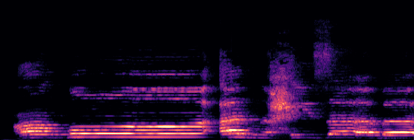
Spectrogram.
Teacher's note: hamzah dengan harokat fathah tanwin bertemu dengan huruf ha, hukum bacanya adalah idhar halqi, dibaca jelas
